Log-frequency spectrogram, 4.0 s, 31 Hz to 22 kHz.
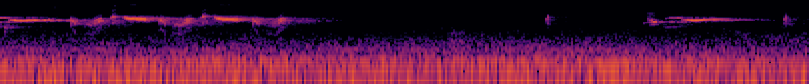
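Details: Night song of a nightingale at Abramtsevo, early June 2021, recording begun at 23:00: a few short, high, piercing whistled notes in quick succession, then a pause and another whistle over steady low background hum.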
